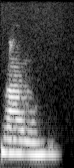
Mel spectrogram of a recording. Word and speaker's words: Ng: So I say gently, it is pronounced N. There is no vowel, sound it out like an elongated small N. N. The G is silent.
